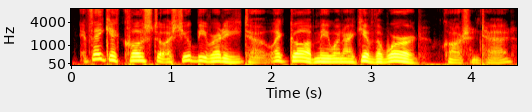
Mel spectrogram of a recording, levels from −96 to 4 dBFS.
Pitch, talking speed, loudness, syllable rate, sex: 125 Hz, 280 wpm, -16 LUFS, 6.0 syllables/s, male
